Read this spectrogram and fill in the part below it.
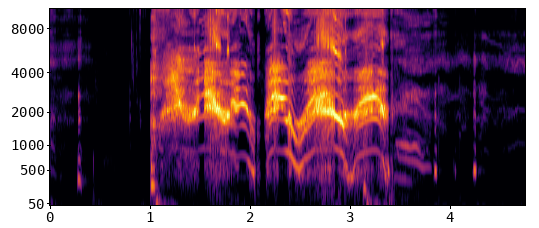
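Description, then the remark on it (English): A person imitates a giraffe's bleat with a strained, wavering vocal sound in two long pulsing bursts, the pitch bobbing up and down, followed by a few short breathy clicks. “I think they make like a bleating sound, as we all know from Festival of the Lion King.”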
